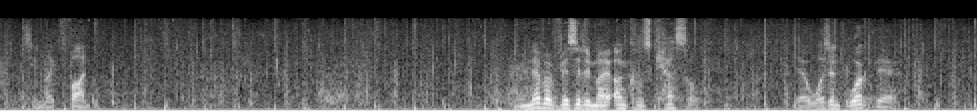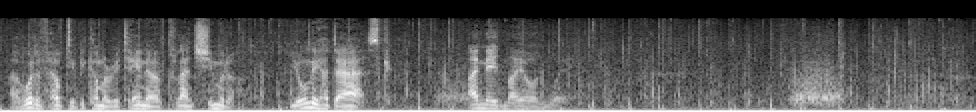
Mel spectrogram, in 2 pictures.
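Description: Horses' hooves thud slowly on soft ground.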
